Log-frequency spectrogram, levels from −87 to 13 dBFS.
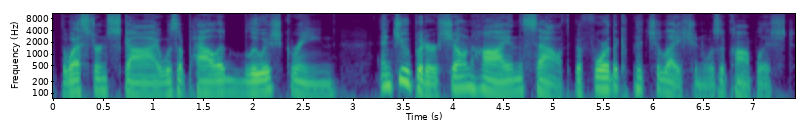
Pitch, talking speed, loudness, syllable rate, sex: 105 Hz, 160 wpm, -20 LUFS, 5.0 syllables/s, male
